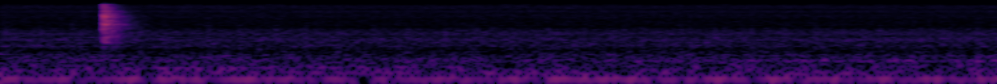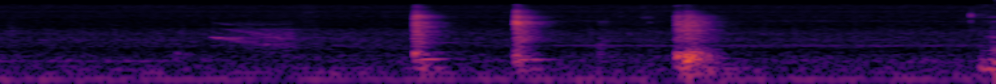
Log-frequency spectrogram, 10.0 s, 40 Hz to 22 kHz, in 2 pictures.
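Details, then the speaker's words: Tesla Model 3 parked and switched off in a garage: sharp isolated clunks over a faint hum as a fan switches on and off every minute or two, and the lights flash. "Now it just clunked and fan turned on. Clunked again. Fan is going right now. Some kind of fan. There's that clunk again."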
